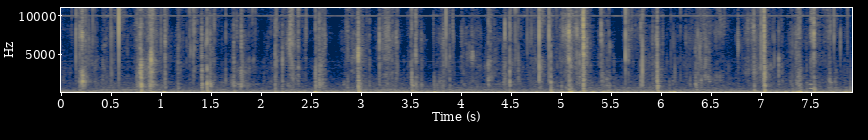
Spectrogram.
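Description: A folded lump of silver metallic stress putty is held in both hands while fingers squeeze, poke and stretch it. The result is a steady run of sharp, bright sticky pops, clicks and tearing crackles over a soft low rumble.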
